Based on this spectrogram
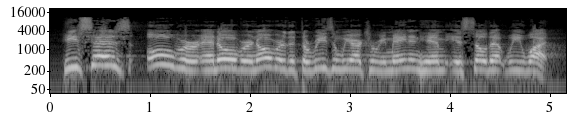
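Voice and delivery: loud, high, insistent preacher; ringing pulpit voice, pressing toward a question; full-force preaching. Acted. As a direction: drive the point home to the congregation.

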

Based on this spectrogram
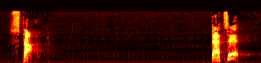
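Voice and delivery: ordinary talk, nothing marked

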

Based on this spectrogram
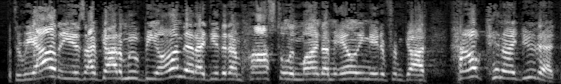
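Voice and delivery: high, loud preaching build; fervent preaching. Acted. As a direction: preach it with rising fervour. Preaching at full force.

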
